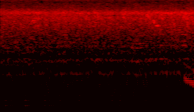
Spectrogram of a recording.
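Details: A soft, steady hum of many Western honey bees from a strong, well-developed hive colony in July blends into a dense, even buzz.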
